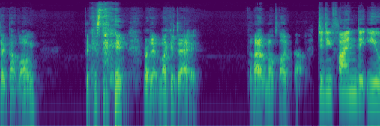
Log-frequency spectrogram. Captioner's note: laughing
